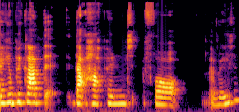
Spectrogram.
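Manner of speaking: normal talking voice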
